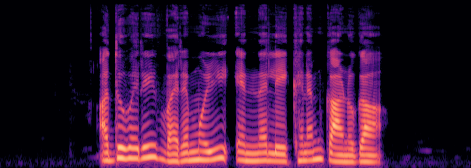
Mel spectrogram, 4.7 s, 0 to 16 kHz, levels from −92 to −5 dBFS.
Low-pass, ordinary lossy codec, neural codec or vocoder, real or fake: 14.4 kHz; none; none; real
